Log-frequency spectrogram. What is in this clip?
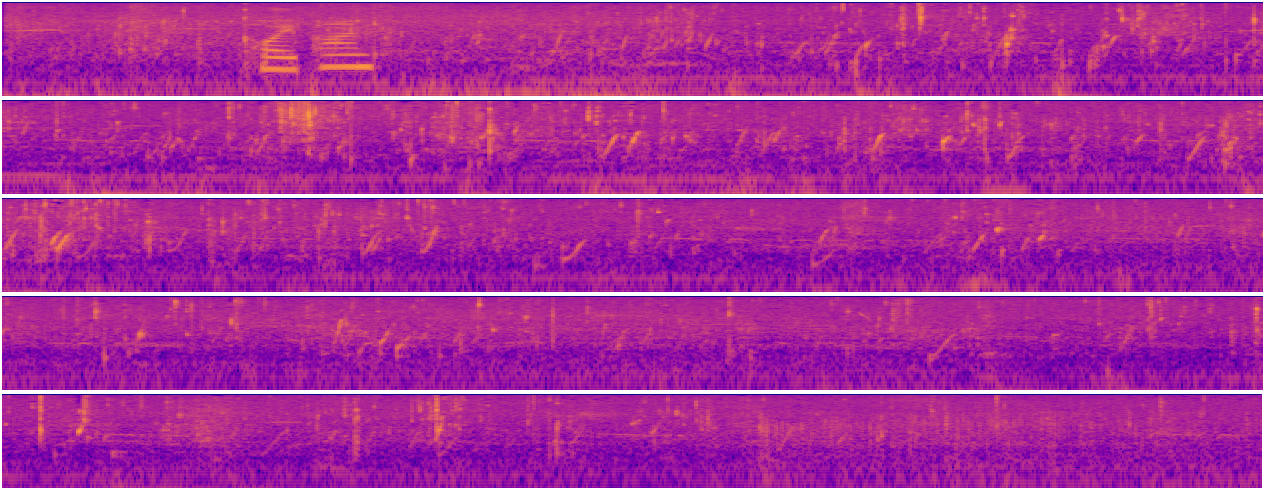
Fish Splashing Pond
Recording of Koi fish plashing around in a pond at a Temple
fish, plop, pond, splash, water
